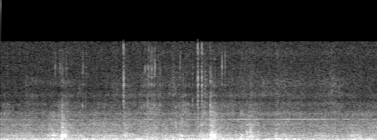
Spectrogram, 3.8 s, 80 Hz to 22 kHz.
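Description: The limited express Azusa No. 30 rolls along the rails of the Shinonoi Line and Chuo East Line between Matsumoto and Okaya with a steady, loud low rumble, broken by faint periodic clacks of wheels over rail joints and a thin high whine riding on top.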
